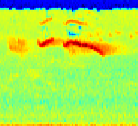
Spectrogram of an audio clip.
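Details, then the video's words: Blue-winged minla uttering one prolonged, high, thin whistle that slowly descends, preceded by a short soft note, with faint low background hum. "Tiếng chim khướu lùn cánh xanh"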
